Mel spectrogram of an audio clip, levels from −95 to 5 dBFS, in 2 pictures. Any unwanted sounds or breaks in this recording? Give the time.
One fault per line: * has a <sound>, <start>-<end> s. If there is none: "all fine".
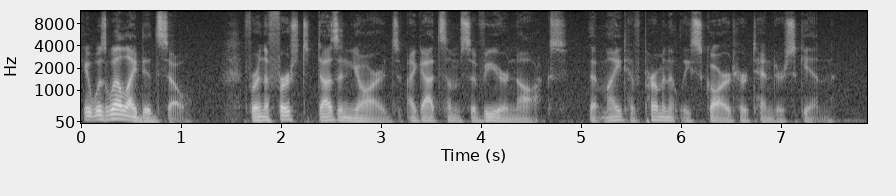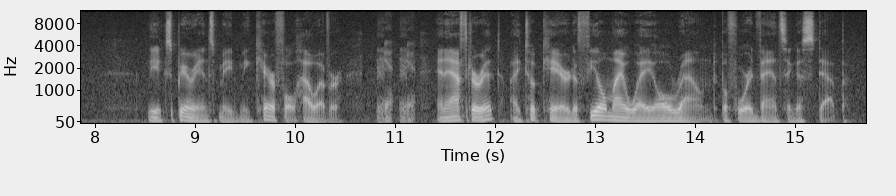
* has a laugh, 10.8-11.2 s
